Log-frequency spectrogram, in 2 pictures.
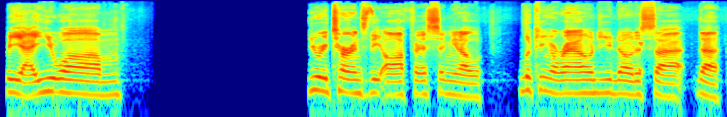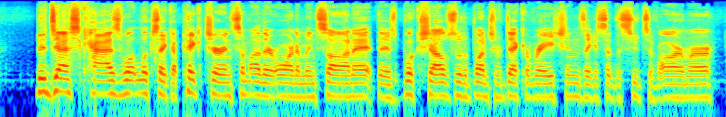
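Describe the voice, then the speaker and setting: Smooth higher-voiced male game master. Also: little pitch movement, a bit bright, no room sound. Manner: halting, casual, pausing to find words. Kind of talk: improvised tabletop game narration.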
